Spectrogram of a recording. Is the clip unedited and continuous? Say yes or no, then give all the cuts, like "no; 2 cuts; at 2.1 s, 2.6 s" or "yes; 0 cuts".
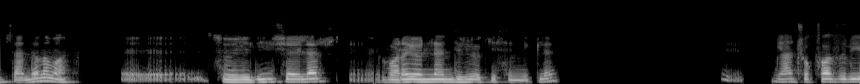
yes; 0 cuts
